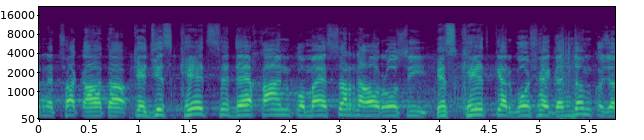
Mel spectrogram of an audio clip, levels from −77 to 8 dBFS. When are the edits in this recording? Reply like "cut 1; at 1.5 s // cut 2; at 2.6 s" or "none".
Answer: cut 1; at 0.9 s // cut 2; at 3.8 s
